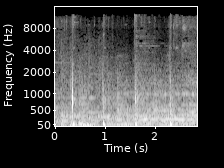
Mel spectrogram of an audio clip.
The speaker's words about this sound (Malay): Dia dengar lagi ada orang ketuk tingkap bilik dia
